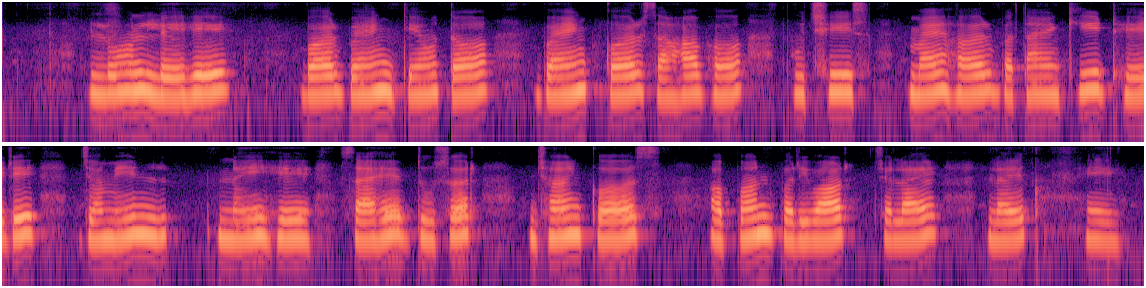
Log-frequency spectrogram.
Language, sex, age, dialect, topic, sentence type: Chhattisgarhi, female, 36-40, Northern/Bhandar, banking, statement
